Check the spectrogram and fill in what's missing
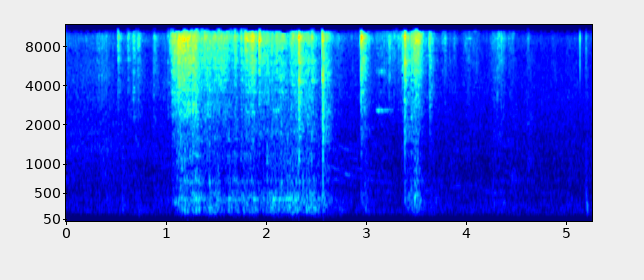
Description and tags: a metal table
heavy, metal, table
